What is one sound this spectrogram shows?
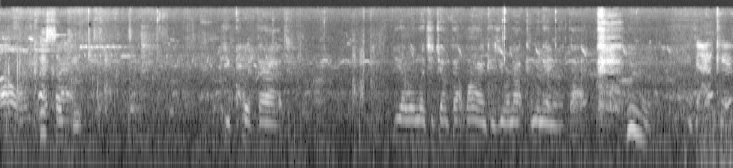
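A woman talks outdoors.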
